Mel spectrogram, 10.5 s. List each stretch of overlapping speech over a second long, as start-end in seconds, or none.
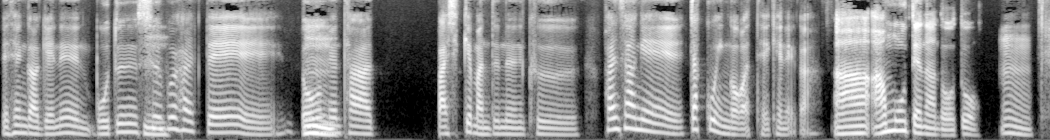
none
